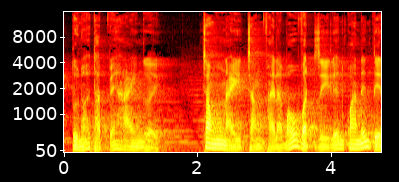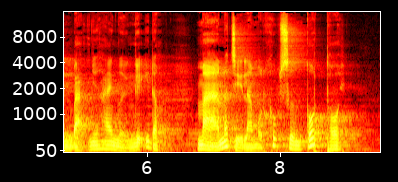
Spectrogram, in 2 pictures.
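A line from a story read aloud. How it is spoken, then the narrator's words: Sighing reply. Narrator (Vietnamese): Ông Cử thở dài rồi lại đáp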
